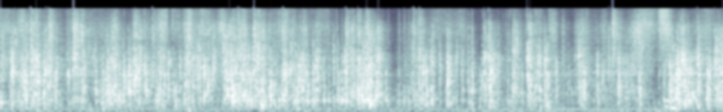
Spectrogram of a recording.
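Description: A soft plastic baby-wipes pack is crinkled and tapped with fingertips and nails. The result is a steady, dense run of bright crinkling and crackling with quick ticks and almost no low end, easing briefly near the middle before picking back up.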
